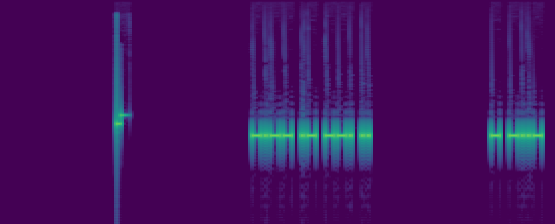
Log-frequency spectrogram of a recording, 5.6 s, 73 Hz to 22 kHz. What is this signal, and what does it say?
Morse code, heard as a keyed tone, about 40 wpm, 700 Hz. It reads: YAGI TX
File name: IQE Course 3 - Lesson 89 - YAGI - Two Elements - 40wpm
